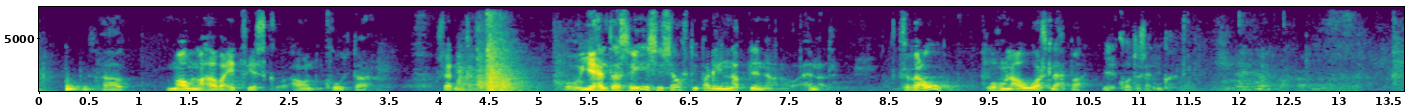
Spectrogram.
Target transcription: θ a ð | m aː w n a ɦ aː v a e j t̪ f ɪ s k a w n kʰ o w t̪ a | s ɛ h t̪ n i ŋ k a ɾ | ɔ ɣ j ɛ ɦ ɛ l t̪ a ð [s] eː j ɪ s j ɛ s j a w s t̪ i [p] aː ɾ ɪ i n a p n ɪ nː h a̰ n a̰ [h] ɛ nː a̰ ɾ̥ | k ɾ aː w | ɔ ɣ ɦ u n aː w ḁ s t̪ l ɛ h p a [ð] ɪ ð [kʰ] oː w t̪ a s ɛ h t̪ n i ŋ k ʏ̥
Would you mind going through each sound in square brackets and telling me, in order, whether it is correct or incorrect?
correct, correct, correct, incorrect, correct

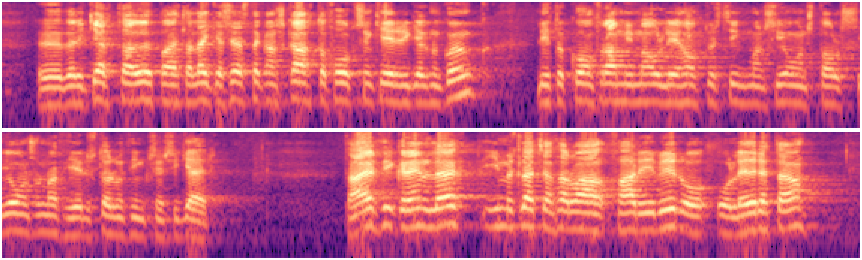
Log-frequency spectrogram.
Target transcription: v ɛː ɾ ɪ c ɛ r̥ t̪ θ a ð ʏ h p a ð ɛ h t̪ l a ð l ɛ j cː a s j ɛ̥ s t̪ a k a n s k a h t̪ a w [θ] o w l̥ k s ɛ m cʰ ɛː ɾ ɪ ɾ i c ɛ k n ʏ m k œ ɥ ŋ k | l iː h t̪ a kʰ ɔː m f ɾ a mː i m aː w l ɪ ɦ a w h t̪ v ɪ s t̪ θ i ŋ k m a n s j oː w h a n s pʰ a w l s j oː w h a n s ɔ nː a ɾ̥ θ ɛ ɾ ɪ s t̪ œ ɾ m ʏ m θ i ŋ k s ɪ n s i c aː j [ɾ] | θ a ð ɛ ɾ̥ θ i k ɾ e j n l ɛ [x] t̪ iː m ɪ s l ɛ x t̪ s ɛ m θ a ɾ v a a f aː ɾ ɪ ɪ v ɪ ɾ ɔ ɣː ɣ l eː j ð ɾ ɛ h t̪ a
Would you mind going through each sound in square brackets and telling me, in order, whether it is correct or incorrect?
incorrect, correct, correct

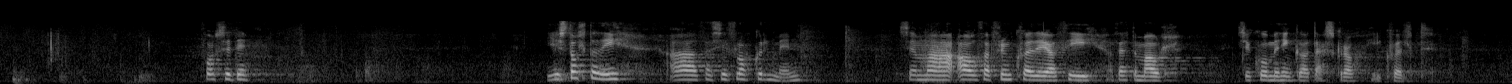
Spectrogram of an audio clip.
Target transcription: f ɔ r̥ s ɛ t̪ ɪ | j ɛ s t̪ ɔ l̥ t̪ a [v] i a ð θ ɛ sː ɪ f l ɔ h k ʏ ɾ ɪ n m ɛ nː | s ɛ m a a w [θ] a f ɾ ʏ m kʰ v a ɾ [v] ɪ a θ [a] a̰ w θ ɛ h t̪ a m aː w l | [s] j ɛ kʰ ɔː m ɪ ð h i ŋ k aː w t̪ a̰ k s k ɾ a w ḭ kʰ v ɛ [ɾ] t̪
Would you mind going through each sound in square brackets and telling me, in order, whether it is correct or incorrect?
incorrect, correct, incorrect, incorrect, correct, incorrect

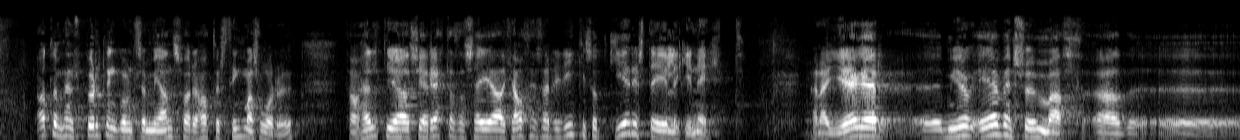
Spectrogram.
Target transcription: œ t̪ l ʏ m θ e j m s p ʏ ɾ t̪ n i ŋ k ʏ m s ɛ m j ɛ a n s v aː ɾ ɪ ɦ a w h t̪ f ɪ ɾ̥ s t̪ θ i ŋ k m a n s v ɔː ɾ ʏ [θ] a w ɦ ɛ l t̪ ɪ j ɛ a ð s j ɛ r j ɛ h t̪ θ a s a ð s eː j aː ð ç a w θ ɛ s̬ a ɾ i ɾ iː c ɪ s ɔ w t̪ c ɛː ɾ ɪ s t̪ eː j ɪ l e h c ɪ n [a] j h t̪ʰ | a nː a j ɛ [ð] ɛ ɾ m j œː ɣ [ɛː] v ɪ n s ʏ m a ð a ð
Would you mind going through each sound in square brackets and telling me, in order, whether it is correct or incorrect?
correct, incorrect, incorrect, correct

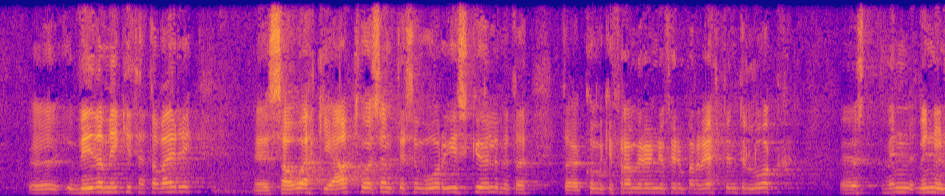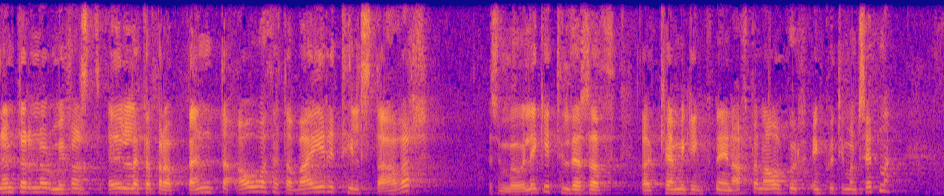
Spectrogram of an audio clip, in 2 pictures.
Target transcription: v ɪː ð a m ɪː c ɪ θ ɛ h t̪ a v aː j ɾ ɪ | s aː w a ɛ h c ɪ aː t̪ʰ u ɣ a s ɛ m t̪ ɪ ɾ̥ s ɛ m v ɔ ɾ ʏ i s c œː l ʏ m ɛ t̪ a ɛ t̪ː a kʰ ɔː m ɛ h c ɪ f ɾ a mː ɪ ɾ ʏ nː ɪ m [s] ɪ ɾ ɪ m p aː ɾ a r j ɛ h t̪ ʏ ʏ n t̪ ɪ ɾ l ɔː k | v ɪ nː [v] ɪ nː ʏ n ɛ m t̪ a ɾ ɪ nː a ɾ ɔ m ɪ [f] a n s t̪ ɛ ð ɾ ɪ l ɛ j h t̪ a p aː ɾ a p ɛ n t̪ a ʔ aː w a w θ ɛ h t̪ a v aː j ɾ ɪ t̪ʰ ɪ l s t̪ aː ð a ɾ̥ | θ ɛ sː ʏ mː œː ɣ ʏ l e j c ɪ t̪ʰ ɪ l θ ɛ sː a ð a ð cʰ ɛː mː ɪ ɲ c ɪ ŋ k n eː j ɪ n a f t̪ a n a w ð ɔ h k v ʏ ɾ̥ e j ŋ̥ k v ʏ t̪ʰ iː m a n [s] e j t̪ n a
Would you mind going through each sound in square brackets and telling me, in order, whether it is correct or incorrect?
incorrect, correct, correct, correct

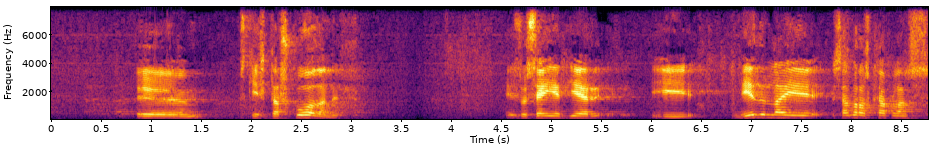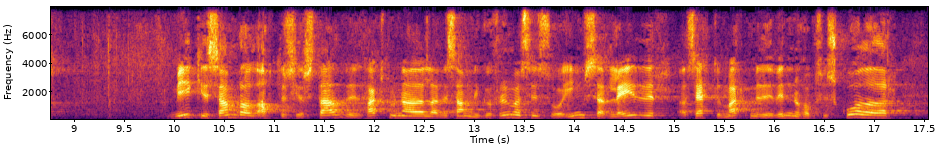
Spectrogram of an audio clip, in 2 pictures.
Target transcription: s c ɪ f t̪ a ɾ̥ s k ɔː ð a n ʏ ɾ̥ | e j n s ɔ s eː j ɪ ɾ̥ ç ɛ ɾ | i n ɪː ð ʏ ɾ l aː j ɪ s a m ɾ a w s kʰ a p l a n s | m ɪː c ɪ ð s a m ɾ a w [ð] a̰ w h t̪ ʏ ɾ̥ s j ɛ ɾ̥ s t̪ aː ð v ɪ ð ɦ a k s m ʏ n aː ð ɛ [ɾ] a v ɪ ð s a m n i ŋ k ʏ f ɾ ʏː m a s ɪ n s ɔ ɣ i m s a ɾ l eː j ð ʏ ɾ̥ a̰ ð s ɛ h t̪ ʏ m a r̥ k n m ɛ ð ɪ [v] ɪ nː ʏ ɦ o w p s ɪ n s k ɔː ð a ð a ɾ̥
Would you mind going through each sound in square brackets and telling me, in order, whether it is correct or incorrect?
correct, incorrect, correct

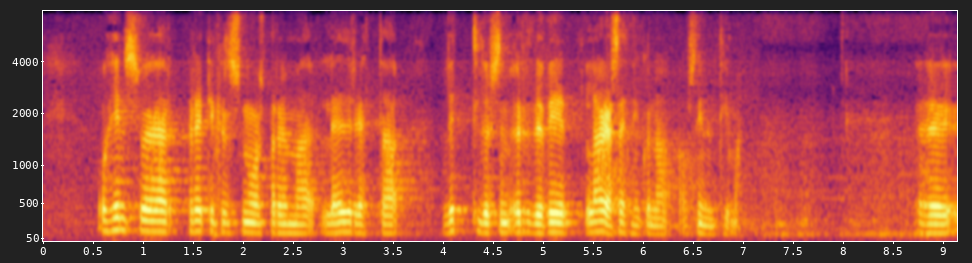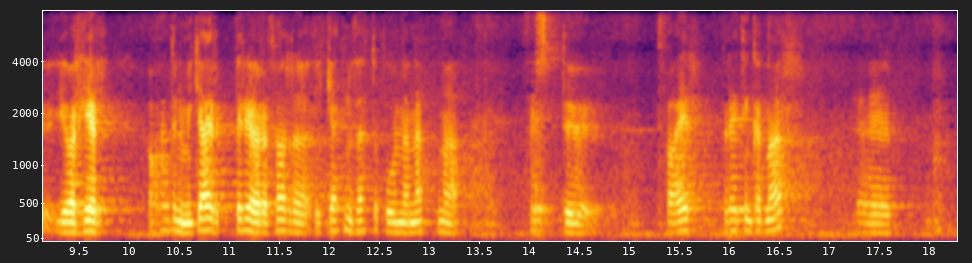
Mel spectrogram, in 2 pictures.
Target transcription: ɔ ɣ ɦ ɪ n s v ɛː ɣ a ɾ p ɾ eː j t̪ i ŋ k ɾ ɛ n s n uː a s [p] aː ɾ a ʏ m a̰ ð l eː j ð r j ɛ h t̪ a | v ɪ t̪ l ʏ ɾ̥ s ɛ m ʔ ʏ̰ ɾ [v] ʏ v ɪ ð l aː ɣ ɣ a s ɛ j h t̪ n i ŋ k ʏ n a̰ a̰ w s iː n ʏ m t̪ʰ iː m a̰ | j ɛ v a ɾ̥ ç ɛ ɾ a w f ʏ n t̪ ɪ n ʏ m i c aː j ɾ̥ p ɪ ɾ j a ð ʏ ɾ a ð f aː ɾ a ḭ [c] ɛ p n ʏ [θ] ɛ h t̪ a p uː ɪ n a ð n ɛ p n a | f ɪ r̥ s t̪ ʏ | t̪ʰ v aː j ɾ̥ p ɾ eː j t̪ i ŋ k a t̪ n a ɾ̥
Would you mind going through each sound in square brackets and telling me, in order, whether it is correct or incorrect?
correct, incorrect, correct, correct

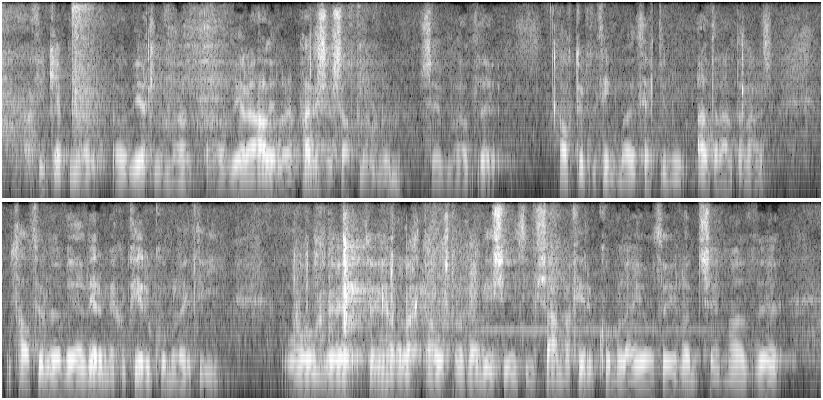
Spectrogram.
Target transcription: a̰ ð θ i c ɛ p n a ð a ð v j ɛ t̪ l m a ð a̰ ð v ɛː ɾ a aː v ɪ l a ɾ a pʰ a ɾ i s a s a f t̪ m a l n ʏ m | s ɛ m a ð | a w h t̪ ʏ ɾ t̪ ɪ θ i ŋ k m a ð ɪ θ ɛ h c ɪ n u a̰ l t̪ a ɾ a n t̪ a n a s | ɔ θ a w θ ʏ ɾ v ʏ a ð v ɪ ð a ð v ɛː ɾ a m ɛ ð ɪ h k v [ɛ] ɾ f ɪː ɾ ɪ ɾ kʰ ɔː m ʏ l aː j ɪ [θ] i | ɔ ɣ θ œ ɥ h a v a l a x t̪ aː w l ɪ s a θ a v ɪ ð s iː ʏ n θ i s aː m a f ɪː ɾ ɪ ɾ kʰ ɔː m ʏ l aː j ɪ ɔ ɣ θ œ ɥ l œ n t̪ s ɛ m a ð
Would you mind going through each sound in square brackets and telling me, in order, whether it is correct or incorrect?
incorrect, correct

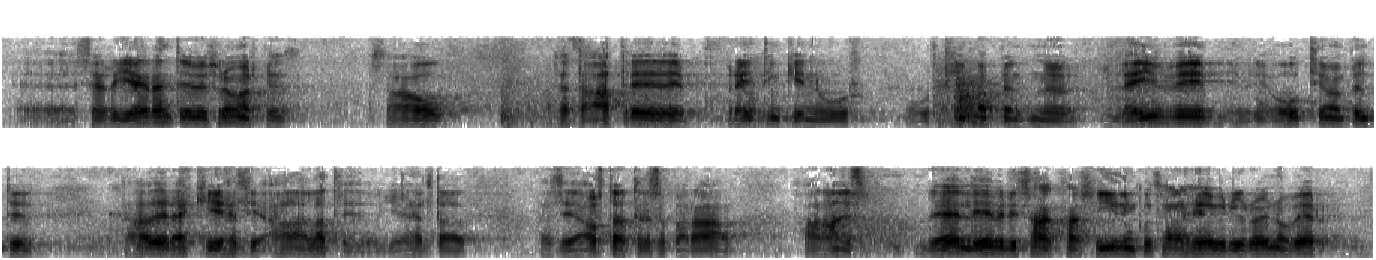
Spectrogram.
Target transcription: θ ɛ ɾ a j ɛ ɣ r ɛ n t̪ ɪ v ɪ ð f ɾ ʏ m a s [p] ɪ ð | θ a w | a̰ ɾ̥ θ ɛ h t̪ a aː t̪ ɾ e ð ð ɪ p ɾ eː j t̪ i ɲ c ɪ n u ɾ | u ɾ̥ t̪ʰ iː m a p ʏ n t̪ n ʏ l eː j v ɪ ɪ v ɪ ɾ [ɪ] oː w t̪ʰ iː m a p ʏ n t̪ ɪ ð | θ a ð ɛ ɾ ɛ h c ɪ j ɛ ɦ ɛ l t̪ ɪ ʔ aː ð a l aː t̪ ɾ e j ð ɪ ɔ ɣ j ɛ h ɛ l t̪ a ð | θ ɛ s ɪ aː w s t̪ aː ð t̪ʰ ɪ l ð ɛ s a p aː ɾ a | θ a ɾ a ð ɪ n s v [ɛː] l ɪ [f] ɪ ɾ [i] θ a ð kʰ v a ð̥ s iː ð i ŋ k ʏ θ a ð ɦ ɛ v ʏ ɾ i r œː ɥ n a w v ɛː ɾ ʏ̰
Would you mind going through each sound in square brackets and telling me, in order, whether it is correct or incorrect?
correct, incorrect, correct, incorrect, correct

